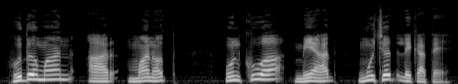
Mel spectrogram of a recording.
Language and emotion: Santali, neutral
